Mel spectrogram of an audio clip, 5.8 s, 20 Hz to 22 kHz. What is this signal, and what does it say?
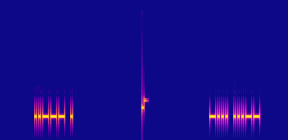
Morse code, heard as a keyed tone, about 30 wpm, 700 Hz. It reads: 2 E B 3
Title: Single-Letter Single-Number 30wpm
